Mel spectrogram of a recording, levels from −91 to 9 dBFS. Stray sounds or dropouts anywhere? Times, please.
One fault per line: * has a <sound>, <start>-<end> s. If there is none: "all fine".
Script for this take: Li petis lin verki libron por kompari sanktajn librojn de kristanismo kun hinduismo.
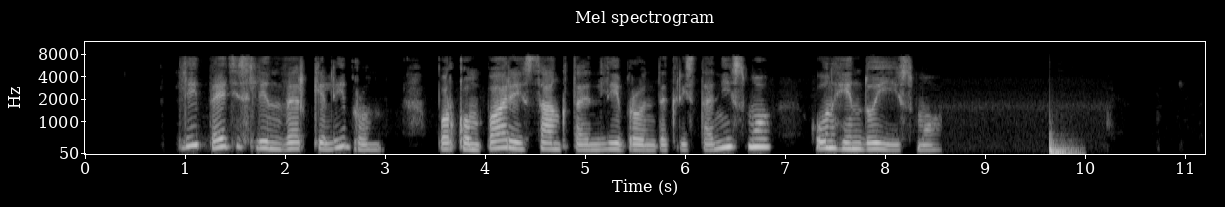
* has a thud, 9.7-10.0 s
